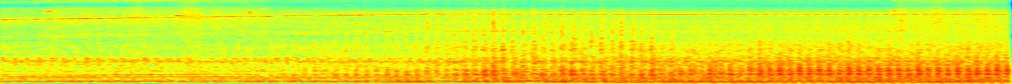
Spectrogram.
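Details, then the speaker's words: Front-load washing machine spinning up: heavy rhythmic thumping about three beats a second builds as the drum spins, the machine rocking because its feet were placed incorrectly. "penempatan kakinya yang salah sehingga menyebabkan getaran kayak diawal tadi kayak yang video dikirim oleh Orangnya tadi"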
